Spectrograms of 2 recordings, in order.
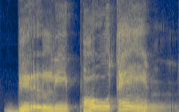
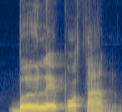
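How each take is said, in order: First: The first vowels sound like 'i', with an R. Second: The first vowels sound like 'e', without an R. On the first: It is said without any knowledge from Indonesia. "mereka mengejanya B I R L I P O T A N" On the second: It is said after learning the word from Indonesia. "Kan mereka susah tuh menyebutkan huruf R"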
